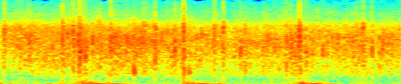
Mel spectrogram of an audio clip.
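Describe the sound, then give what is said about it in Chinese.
Audience applause at a product presentation meeting: a dense, steady wash of many hands clapping, fairly loud and even throughout, with no voices over it. “掌声鼓励一下”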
